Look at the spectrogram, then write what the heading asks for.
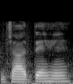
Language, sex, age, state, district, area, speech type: Urdu, male, 18-30, Delhi, East Delhi, rural, spontaneous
